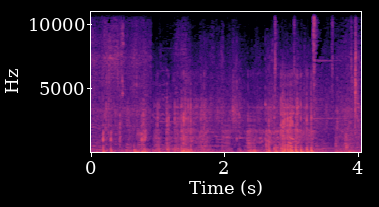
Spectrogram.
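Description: Horse's hooves clip-clopping as it pulls a wagon, with a run of quick knocks and rattles from the moving wagon.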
